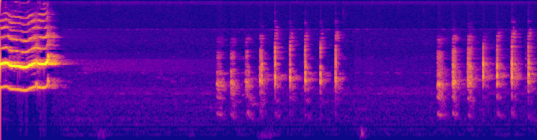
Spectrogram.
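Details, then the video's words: Talking parrot: one wavering whistled note, a silence, then rapid runs of short clipped chattering notes, about eight per second, in two bursts. "talking parrot bird,parrot ki awazz"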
